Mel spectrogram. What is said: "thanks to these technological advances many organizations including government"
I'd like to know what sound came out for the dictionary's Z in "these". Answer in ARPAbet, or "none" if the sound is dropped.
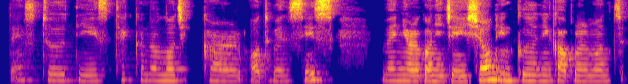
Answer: S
